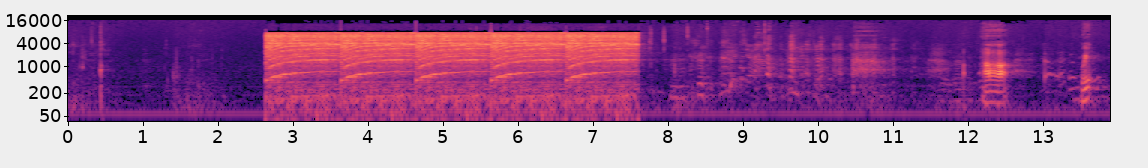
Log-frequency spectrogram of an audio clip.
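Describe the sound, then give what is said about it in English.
An angle grinder fitted with a special blade cuts concrete board along a chalk mark, moving backwards: a loud, steady, high whine with a regular pulsing sweep lasts about five seconds, then people talk. “With concrete board, because you don't cut it with a saw, I had an angle grinder with a special blade. You see where we had a chalk mark, and I'm just backing up because I found out it worked better going backwards than forwards.”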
